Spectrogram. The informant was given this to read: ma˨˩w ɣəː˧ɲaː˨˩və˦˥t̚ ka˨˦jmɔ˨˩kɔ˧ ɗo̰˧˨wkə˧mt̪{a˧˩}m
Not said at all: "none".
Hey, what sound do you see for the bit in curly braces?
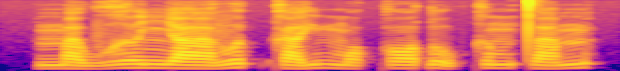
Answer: a˨˦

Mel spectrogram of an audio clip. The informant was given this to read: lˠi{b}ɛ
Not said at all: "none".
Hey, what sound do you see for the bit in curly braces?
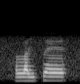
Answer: p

